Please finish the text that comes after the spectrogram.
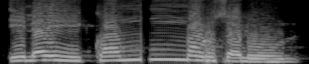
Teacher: यानी एक मीम को दूसरे मीम में दाखिल करके पढ़ेंगे। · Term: इदगाम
